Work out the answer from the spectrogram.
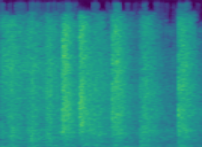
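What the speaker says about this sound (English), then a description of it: "suddenly the gunfire drowns the music" Rapid gunfire erupts during an attack on a concert hall, a dense, continuous crackle of shots recorded from a distance and smeared with echo and crowd noise, loud and unbroken throughout.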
